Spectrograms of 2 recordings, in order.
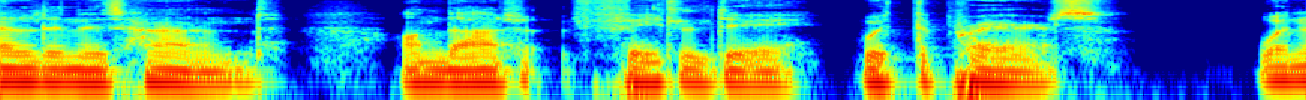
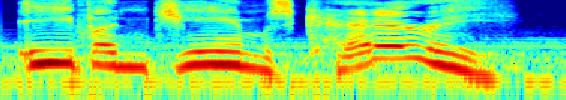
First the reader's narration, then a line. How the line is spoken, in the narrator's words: She pleaded again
